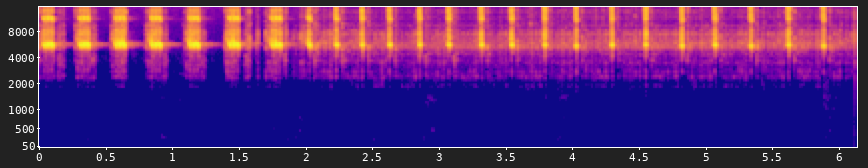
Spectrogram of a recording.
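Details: Cricket indoors at night in a house, said to be old or tired with weakening wings and a slowed tempo. High, sharp chirps come about four per second, louder and longer at first, then becoming shorter and thinner, with no other sounds.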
